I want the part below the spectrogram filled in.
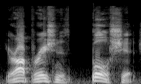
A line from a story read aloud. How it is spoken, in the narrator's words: yelled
